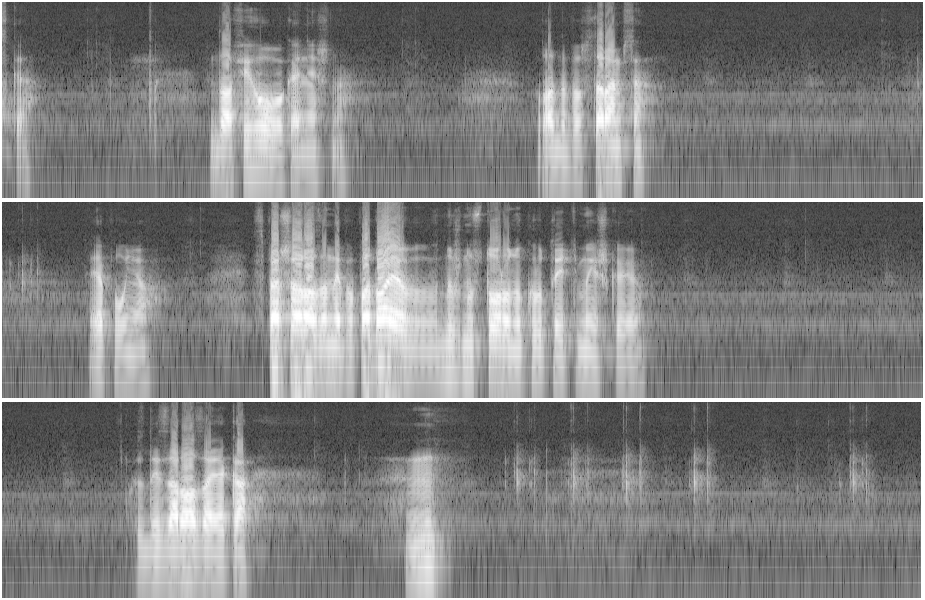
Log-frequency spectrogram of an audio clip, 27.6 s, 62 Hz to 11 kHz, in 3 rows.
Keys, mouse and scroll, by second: 9.4 ctrl+z, 26.9 ctrl+z.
